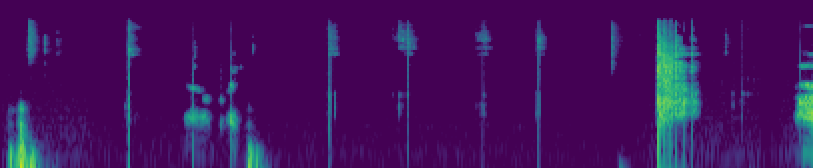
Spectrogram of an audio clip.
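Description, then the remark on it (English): Dice clatter across a hard tabletop in a scattered series of sharp clicks and knocks, ending with a louder rattling tumble; a few brief low murmurs sit between the hits. The dice are rolled for an opposed agility check in a tabletop game. “You want to add anything or just the dice?”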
